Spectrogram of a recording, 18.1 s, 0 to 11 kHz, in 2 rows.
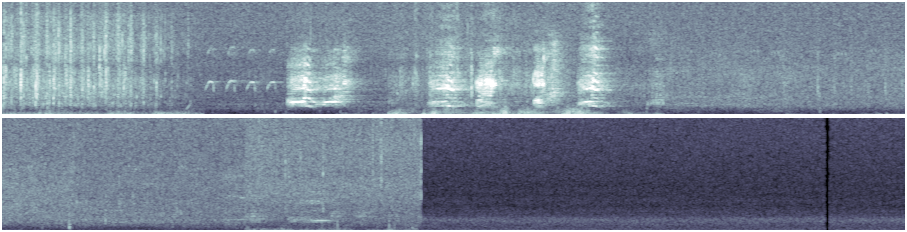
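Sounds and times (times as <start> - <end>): farm waterfowl calling: 2.0 - 3.6, 4.2 - 6.7, 11.3 - 12.9.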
